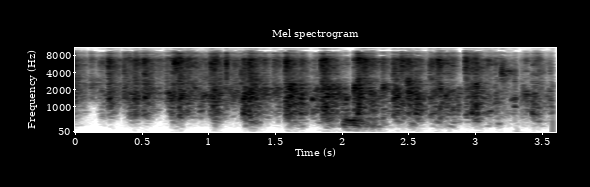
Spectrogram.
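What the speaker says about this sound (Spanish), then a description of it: "Otro aplauso." Dense audience applause at a publishing house's 25th anniversary celebration, a steady wash of many hands clapping at moderate volume with no talk over it.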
